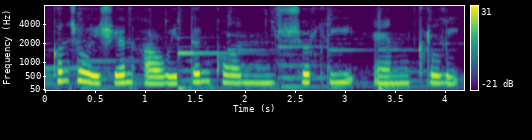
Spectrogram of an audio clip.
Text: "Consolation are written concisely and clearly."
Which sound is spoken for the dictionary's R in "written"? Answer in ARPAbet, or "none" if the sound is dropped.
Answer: W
